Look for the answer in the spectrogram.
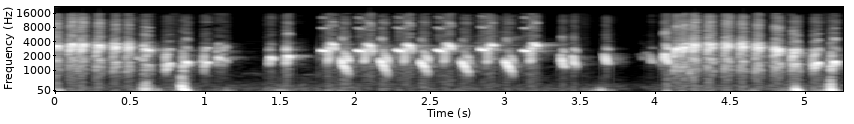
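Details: Sooty-headed bulbul singing a long 'ngropel' song in the morning: excited chattering and a string of quick, downslurred whistled notes, with some sharp clicks in the background.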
